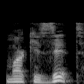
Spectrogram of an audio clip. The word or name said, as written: marquisette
